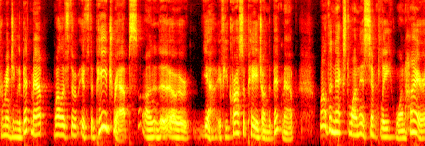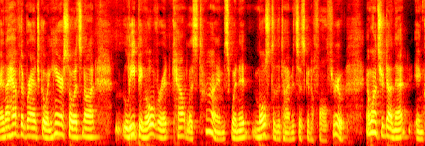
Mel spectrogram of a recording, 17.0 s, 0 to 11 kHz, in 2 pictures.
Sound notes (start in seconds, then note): 2.9 stammers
